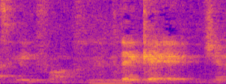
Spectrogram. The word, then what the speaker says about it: Taliifah: But yeah, the original spelling is actually TELETHA. Okay. Right? Yeah, so it's Taliifah. Yeah. However, grown up in Hackney with broken English people. Nobody pronounces their THs, so it always got like turned to Taliifah.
